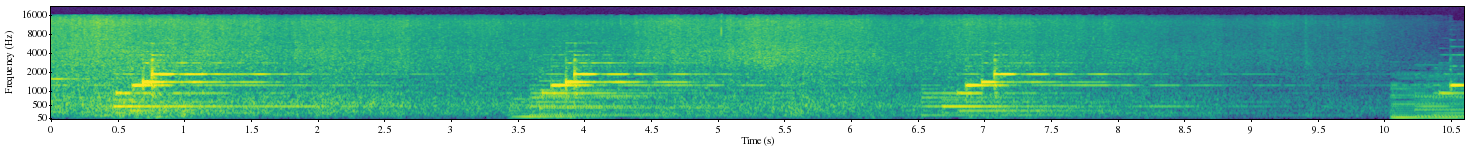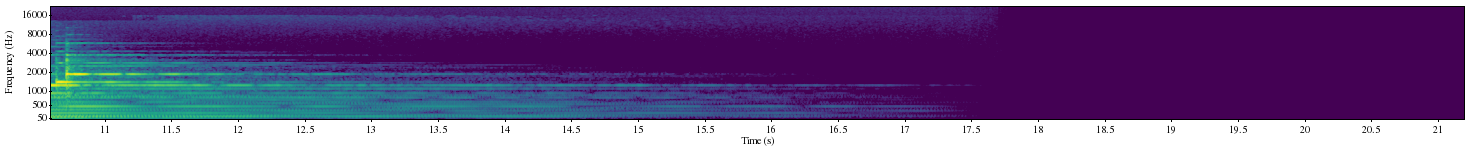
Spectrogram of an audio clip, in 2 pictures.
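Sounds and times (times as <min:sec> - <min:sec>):
ocean waves: 0:00.0 - 0:14.5
piano playing: 0:00.0 - 0:16.7.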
